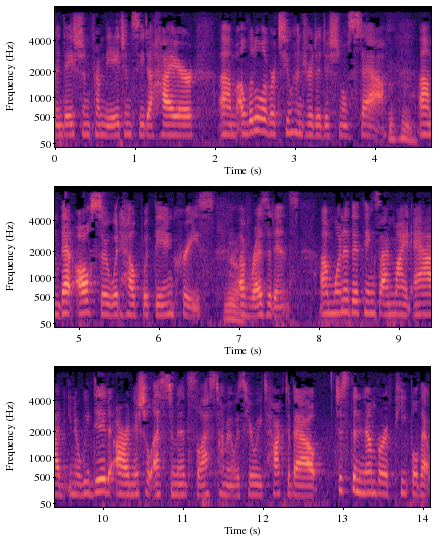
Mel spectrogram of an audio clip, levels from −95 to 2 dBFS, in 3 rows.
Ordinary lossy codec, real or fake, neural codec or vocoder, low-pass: MP3, 32 kbps; real; none; 7.2 kHz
